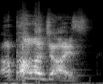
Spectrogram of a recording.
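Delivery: loud, high mock command; hammed-up imperious shout; demanding. Demon Lord confronts insulting wolves, demanding.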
